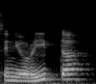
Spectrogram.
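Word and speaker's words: señorita: so it's senorita yeah usually you're putting an emphasis on the word wherever you're seeing an accent or a little tilde over the n uh just wherever you see you know the accent then that's where you know you're going to do a little bit extra there okay the next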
